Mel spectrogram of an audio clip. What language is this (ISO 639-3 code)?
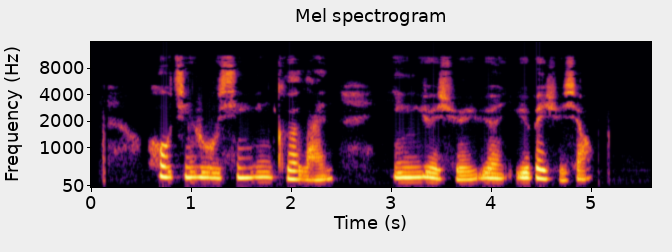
zho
